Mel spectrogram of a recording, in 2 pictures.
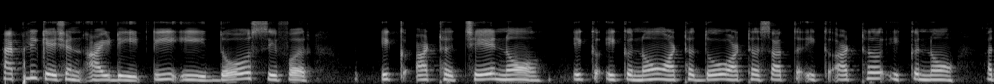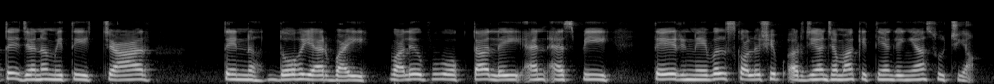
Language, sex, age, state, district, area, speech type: Punjabi, female, 18-30, Punjab, Mansa, urban, read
